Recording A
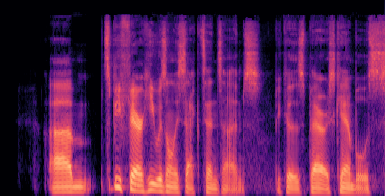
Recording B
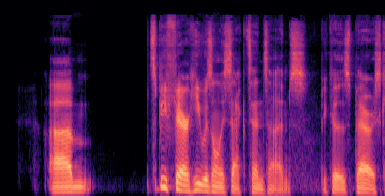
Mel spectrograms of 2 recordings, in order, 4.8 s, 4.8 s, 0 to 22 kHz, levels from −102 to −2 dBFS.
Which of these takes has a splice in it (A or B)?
A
